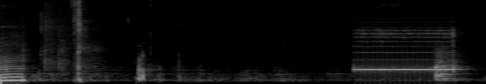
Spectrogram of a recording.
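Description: A phone's ringback tone sounds once, a loud, steady electronic buzz lasting about a second, after a quiet stretch broken by a few brief clicks and a short vocal sound at the start.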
